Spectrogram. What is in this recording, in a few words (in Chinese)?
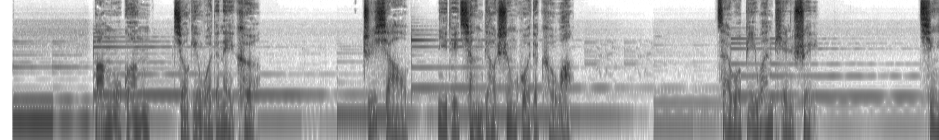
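男, 内心独白, 腔调生活, 普通话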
